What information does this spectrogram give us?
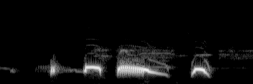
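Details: Spotted dove crowing in the 'one kuk' style, a full phrase: short opening coo, a flat hooted note, a long buzzy coo sliding downward, then a final arched coo. Low, mellow and clean, with no other sounds.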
